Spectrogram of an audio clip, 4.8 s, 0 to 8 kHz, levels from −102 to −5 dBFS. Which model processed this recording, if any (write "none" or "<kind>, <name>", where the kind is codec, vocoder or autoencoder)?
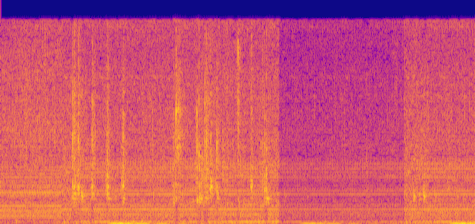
none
